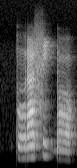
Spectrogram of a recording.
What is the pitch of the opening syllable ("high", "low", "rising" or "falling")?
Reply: low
